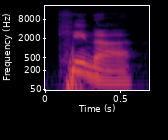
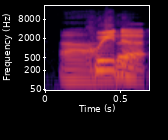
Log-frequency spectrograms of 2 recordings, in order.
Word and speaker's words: Quina: Now, final character 7, Kina, Kina. How do you say that? Quina. It's Quina, yeah.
